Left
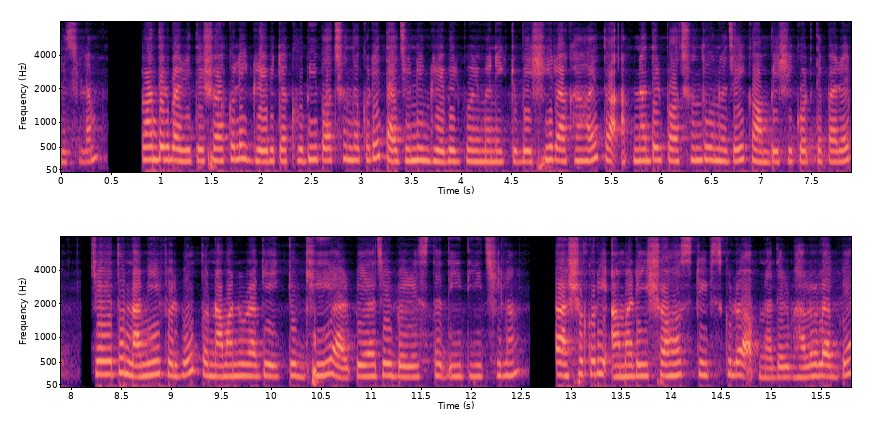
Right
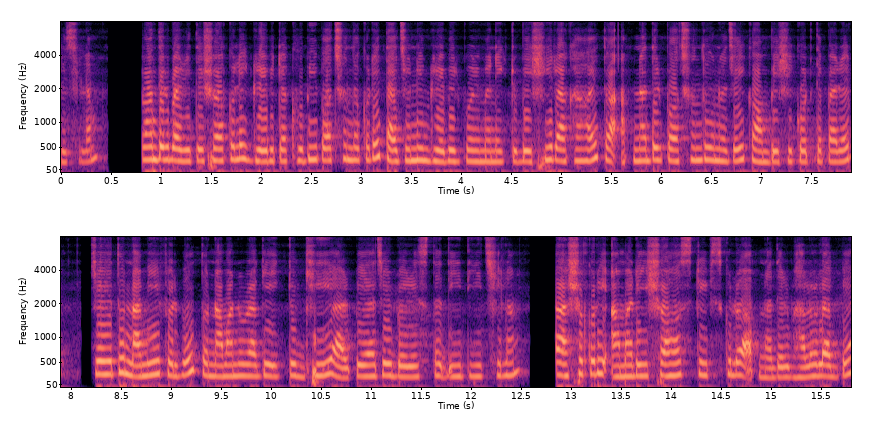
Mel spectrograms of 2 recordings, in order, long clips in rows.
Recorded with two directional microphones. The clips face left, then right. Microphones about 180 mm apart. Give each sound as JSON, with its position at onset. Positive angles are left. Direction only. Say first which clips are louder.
{"t": 0.0, "sound": "speech", "louder": "right 2 dB", "side_deg": -15}
{"t": 0.8, "sound": "speech", "louder": "right 2 dB", "side_deg": -35}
